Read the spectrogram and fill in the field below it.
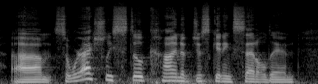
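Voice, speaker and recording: A man talks at a fairly quick pace with a medium pitch and very wide pitch swings. Noticeable background noise runs underneath. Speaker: gaming video creator. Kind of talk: gameplay commentary. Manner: fast; halting with many fillers.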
